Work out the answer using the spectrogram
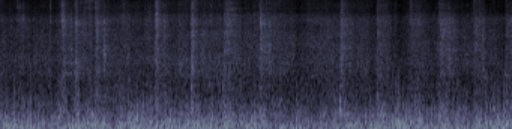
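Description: Passenger train running, heard from aboard: a steady low noise from the running gear with irregular clicks of the wheels passing over rail joints.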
